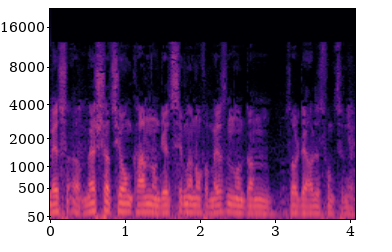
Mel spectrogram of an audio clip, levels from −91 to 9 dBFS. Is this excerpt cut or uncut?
cut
